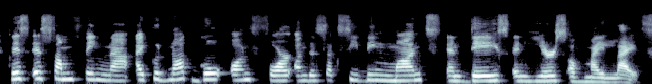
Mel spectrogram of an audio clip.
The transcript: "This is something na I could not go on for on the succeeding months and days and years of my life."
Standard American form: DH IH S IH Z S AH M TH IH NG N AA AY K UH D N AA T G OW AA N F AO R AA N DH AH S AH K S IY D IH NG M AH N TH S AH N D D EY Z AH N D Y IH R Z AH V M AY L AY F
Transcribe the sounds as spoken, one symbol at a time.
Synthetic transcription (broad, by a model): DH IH S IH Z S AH M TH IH NG N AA AY K UH D N AA T G OW AA N F AO R AA N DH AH S AH K S IY D IH NG M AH N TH S AH N D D EY S AH N D Y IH R S AH V M AY L AY F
